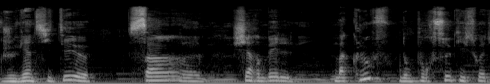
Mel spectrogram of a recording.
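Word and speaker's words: Charbel Makhlouf: Certains corps de saints qui sont restés parfaitement intacts, donc je viens de citer Saint Cherbel Maklouf, donc pour ceux qui souhaitent chercher sur Internet, c'est donc Saint Cherbel, comme ça s'écrit, C-H-A-R-B-E-L, plus loin, M-A-K-H-L-O-U-F.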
